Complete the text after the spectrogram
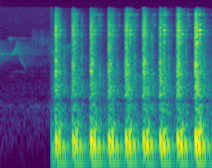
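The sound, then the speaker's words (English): Loud, rapid knocking on a door, about eight heavy blows in a steady rhythm, after a brief faint bird chirp. No one speaks. “Come down at once and open the door.”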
